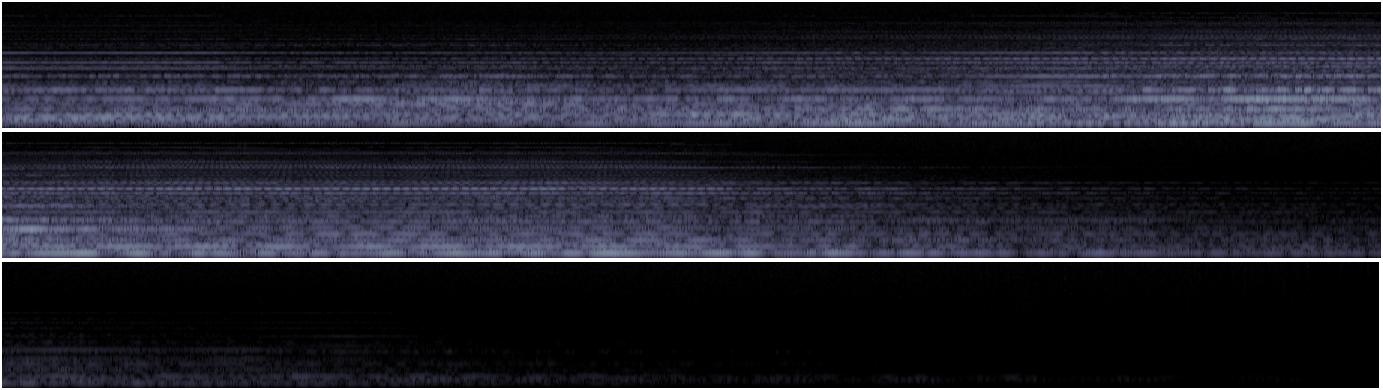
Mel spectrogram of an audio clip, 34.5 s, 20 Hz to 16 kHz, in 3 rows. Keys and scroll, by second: 26.8 z, 33.0 typing.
